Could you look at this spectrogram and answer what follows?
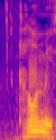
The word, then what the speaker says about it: Ptolemy: From the time of Hesiod until at least the deaths of Ptolemy. Ptolemy spelt P-T-O-L-E-M-Y. It took me a while to pronounce that properly.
